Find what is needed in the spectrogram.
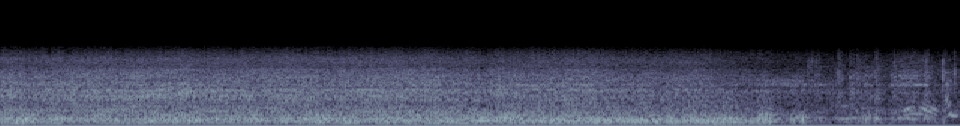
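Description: Classic Range Rover's engine running under load on a steep dirt track, easing off about five seconds in.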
